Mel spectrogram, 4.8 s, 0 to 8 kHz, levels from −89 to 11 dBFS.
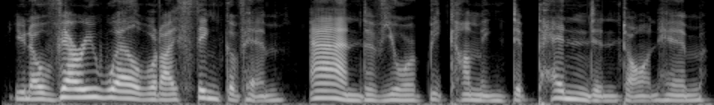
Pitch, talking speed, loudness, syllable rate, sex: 165 Hz, 200 wpm, -19 LUFS, 4.7 syllables/s, female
